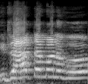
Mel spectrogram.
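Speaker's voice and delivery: loud, high-pitched shouting. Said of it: "నువ్వెందుకు అరుస్తున్నావు".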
